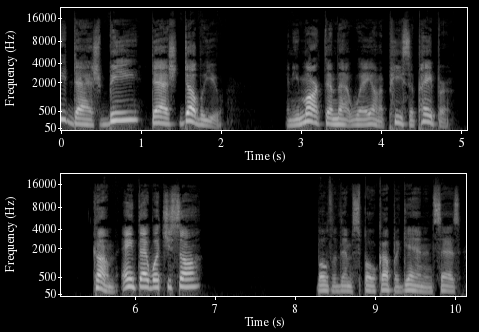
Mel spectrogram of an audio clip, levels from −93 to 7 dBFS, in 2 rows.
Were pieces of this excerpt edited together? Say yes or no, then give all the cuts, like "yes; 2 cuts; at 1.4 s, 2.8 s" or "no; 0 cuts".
no; 0 cuts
